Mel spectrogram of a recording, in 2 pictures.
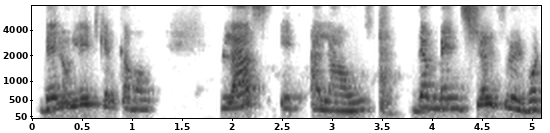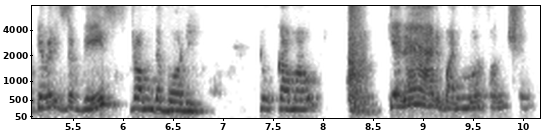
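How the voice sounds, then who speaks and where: A woman teacher lectures an online class in a high, gravelly voice. She talks very slowly and patiently, repeats key terms and checks that the class follows. Faint noise sits under her computer microphone. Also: poor audio. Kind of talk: online class lecture mixing Hindi and English.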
